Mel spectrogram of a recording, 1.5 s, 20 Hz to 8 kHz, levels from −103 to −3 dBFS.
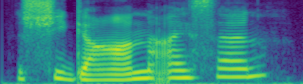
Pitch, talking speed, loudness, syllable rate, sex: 240 Hz, 200 wpm, -16 LUFS, 4.4 syllables/s, female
